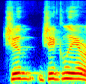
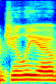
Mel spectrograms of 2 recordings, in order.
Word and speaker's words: Giglio: Giglio or Giglio material different people pronounce it differently, and Jenks material is impeachment material.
